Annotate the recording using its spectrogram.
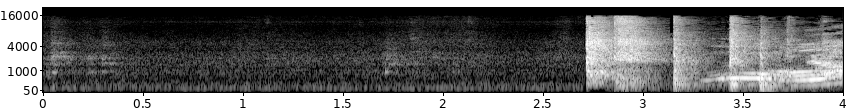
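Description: Quiet room tone, then near the end a sudden loud smack of a plastic wiffle ball striking something hard, with a brief clatter, followed at once by a man's shout of "oh, no."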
